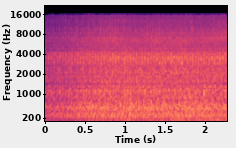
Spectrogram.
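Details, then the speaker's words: DS5 THP petrol engine at idle: cricket-like airy hiss as vacuum builds, stopping when the oil dipstick tube is opened, caused by a torn rubber PCV diaphragm leaking vacuum. "Tá sentindo esse grilinho bem no começo? Ó. Começa o vácuo, ó, e ele começa a fazer o ruído, ó."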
